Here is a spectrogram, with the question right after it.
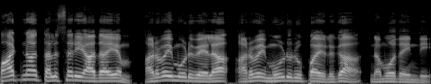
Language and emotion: Telugu, neutral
